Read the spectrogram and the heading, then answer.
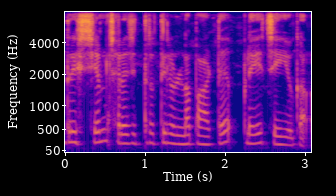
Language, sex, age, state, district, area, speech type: Malayalam, female, 18-30, Kerala, Wayanad, rural, read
